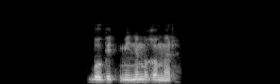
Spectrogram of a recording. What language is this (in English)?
Tatar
